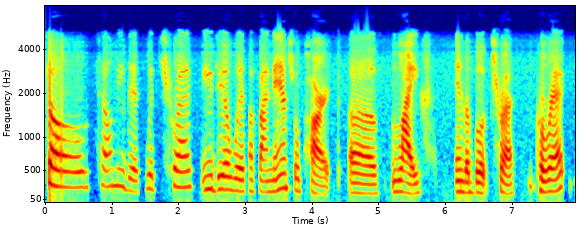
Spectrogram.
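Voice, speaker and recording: Female host chatting casually, agreeing along, lowish voice, bit muffled and no room echo. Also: slow pace. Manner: informal, affirming, conversational. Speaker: show host. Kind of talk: casual interview chat.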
